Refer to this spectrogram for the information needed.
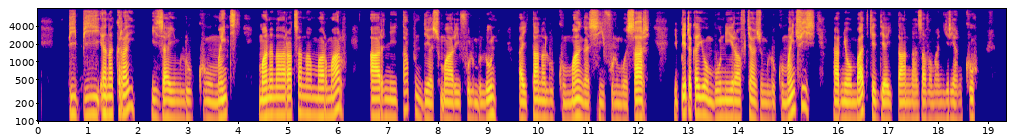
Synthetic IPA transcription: b̥ibianakiɾaj | izajmilukʰumajnt̪i̥ | mananəɾat͡sanəmaɾumaɾu̥ | aɾinit̪apunid̪eəsumaɾiv̥ulumbuluni̥ | ait̪anəlukumaŋɡəsiv̥ulumbuasaɾi̥mipeʈ͡ʂakaiwambuniɾafi̥kʲazumilukumajnt͡sizi̥ | aɾinawambad̪i̥kʲəd̪eait̪anəzavəmaniɾianikʰu

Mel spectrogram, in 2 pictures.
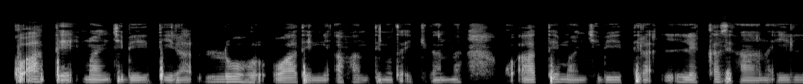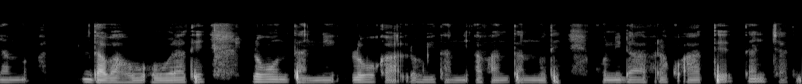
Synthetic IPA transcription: kɔ̰ʔa̰t̪ːɛmɐnt͡ʃɪbeːt̪ːiɾaloːɦɔ̰ɾwaːt̪ɛnːɪʔɐfɐnt̪ɪnʊt̪ɐ̰ɪ̰kːɪ̥t̪ɐnːɐkɔʔaːt̪ːɛmɐnt͡ʃɪbe̞ːt̪ːɪɾɐ̰lɛkːɐsɪʔaːnɐ̰ʔiːlːɐnːɔ | d̪ɐbɐɦoːhoːlɐt̪ɛlɔwɔnt̪ɐnːɪloːka̰ːllɔwit̪ɐnːɪʔɐfɐnt̪ɐnːɔt̪ɛ̥kʊnːɪd̪aːfɪ̰ɾʔɐkɔʔaːt̪ːɛ̰d̪̥ɐnt͡ʃːɐt̪ɛ̥

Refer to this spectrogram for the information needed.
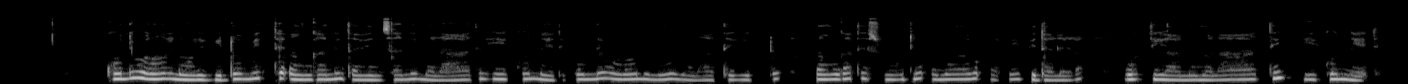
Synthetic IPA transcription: kʊnːɪwɔɾo̞ːnɪnoːɾɪɡɪd̪ːɔmɪt̪ːɛʔɐŋɡɐnːɪt̪ʼɐbɪnsɐnːɪmɐlahaːt̪ɪhiːkːɔnːeːt̪ɪ̥kʊnːɛwɔɾo̞ːnɪnuːmɐlaːt̪ːɛɡɪd̪̥ːɔ | ɐŋɡɐt̪ɛsuːd̪ɪʔɐmaːɾʊɐfiːfɪd̪ɐlɛɾɐ | ɡɔt̪ːɪjaːnʊmɐlahaːt̪ːɪhiːkːɔnːe̞ːt̪ɪ̥

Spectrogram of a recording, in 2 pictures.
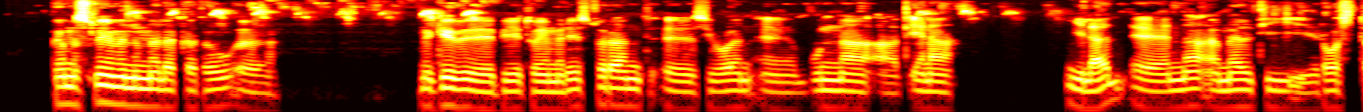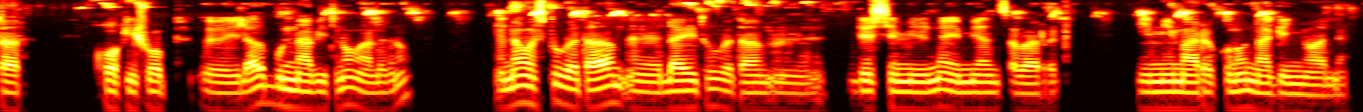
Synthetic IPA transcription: b̥əmɨslujɛmːɨnːɨmːələkːət̪ʰəw | mɨɡɨβbe̞t̪wɔjɪmɾe̞st̪ʰo̞ɾant̪siho̞nbunːat̪ʼe̞na | jɪlalɨnːaməlt̪ʰiɾo̞st̪ʰəɾ | kʰo̞fiʃo̞pː | jɪlalbunːaβe̞t̪nəwmalət̪nəw | ʔɨnːawʊst̪ʼubət̪ʼamlajt̪ʰubət̪ʼam | d̪esjɛmːilɨnːajɛmːijansʼəβarːɨkʼ | jɛmːimaɾɨkunoɨnːaɡəɲːɛwalːən

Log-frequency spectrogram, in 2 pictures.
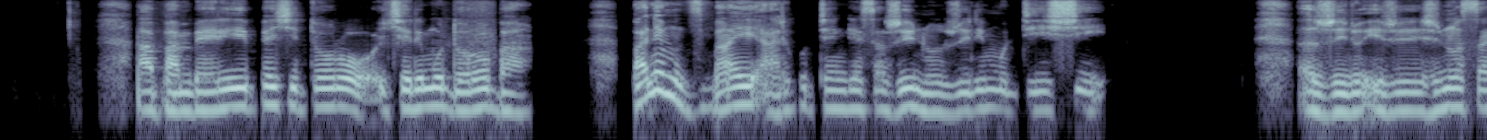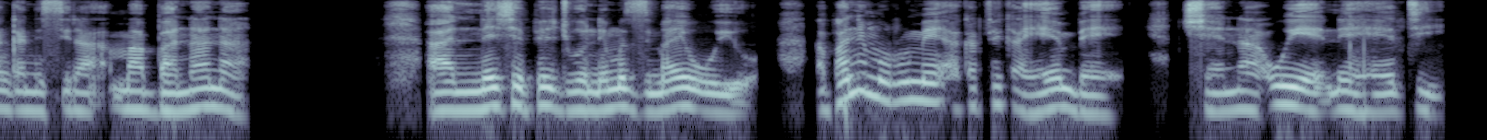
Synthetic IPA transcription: pambe̞ɾipe̞t͡ʃito̞ɾo̞t͡ʃiɾimudʱo̞ɾo̞ːbʱa | pane̞mud͡zimaiʔa̰ɾikute̞ŋɡe̞saʐin̤uʐirimudʱiːʃi | ʐin̤uʔiʐiʐino̞saŋɡanisiɾa̰mabʱanaːna | ɦane̞t͡ʃe̞pe̞d͡ʒɡo̞ne̞mud͡zimaiujṵɦapane̞murume̞akap͡fe̞kaɦe̞mbe̞ | t͡ʃe̞nauje̞ne̞ɦe̞ːti

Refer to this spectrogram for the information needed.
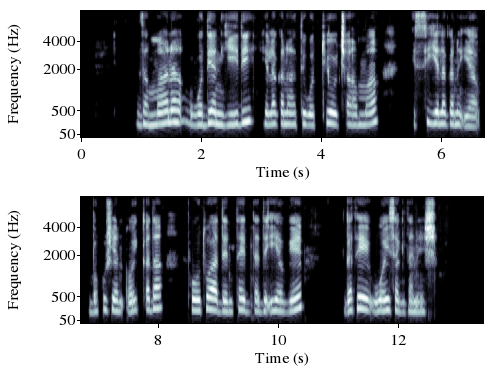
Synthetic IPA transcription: zɐmːaːnɐwɔd̪ɪjɐnjiːd̪ɪjɛlɐɡɐnaːt̪ɪwɔt̪ːɪjɔt͡ʃʼaːmːaː | ɪsːɪjɛlɐɡɐnɐʔɪjaː | bɐkʊʃɪjɐnɔjkʼːɐd̪ɐ | pʰo̞ːt̪ʊwaːd̪ɛnt̪ːɐjd̪ːɐd̪ɛʔɪjaɡe̞ː | ɡɐt̪e̞ːwɔjsɐɡɪd̪ɐne̞ːʃ

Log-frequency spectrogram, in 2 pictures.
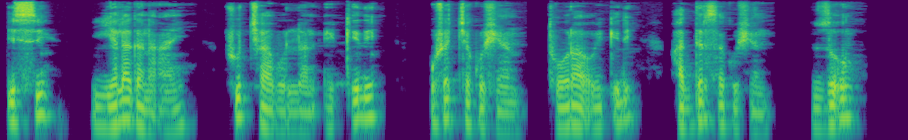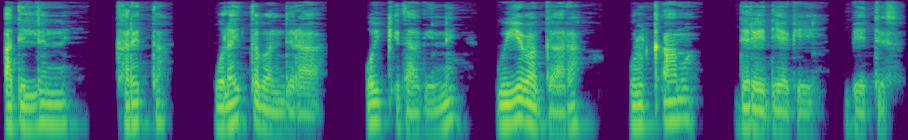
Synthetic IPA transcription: ʔɪsːɪ | jɛlɐɡɐnɐ̰ʔɐj | ʃʊt͡ʃːaːbɔlːɐnɛkʼːɪd̪ɪ | ʊʃɐt͡ʃːɐkʊʃɪjɐn | t̪ʰo̞ːɾaːʔɔjkʼːɪd̪ɪ | hɐd̪ːɛɾsɐkʊʃɪjɐn | zɔʔɔ | ɐd̪ɪlːɛnːɛ | kʰɐɾɛt̪ːɐ | wɔlɐjt̪ːɐbɐnd̪ɪɾʔaː | ɔjkʼːɪd̪aːɡeːnːɛ | ɡʊjːɛbɐɡːaːɾɐ | wɔlkʼːaːmɐ | d̪ɛɾe̞ːd̪ɪjaːɡe̞ː | be̞ːt̪ːeːs

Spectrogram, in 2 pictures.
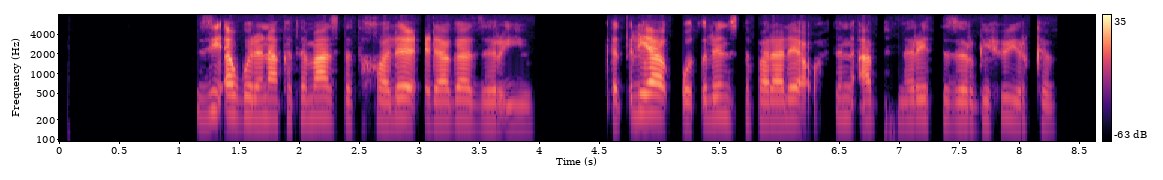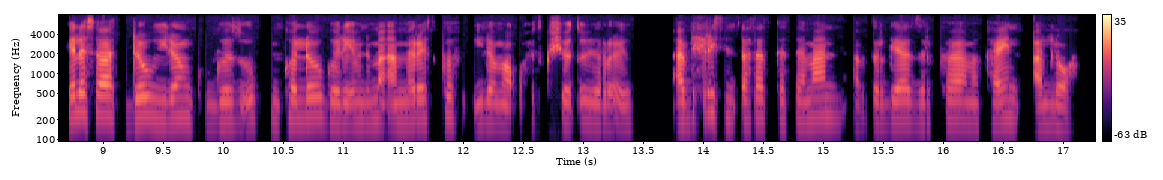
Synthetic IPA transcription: ʔɨziʔaβɡod̪ɐnakʰɐt̪ʰɐmazɨt̪ʰɐt̪ʰɐ̥xɐlɐʕɨd̪aɡazɐɾiʔɨjːu | kʼɐt̪ʼlijakʼot͡sʼlɨnzɨt̪ʰɐfɐlalɐjɛa̰χʼʊħu̥t̪ʰɨnaβmɐɾe̞t̪ːʰɐzɐɾɡɨħujɪɾɨkʰːɐβ | ɡ̥ɐlɐsɐβat̪̚d̪ɐwilo̞mkʰɨɡɐzʔukʰumkʰɐlːɐwuɡɐliʔomd̪ɨmːa̰ʔaβmɐɾe̞t̪kʰɨfilo̞ma̰χʼuħut̪kʰɨ̥ʃɐt̪ʼujɪɾɐ̰ʔju | ʔa̰βd̪ɨħɾisɨnt͡sʼat̪ʰat̪̚kʰɐt̪ʰɐmana̰βt̪ʼɨɾɡijazɨɾɨkʰːɐβamɐkʰajɪnʔa̰lːɐwa

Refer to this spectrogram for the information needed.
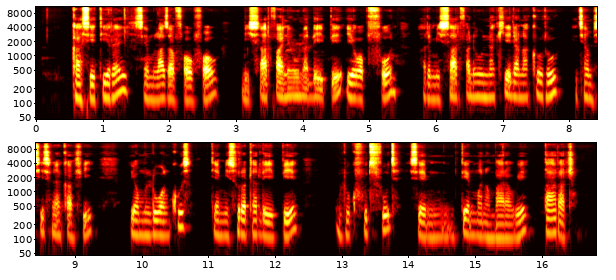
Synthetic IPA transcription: kazet̪iɾajz̥emilazəv̥awv̥aw | mi̥sa̰ɾi̥fa̰neunəlḛib̥eʔewapu̥v̥onə̥ | aɾimisi̥sa̰ɾifaneunəkʰelanakuɾu | et͡saminsisina̰kav̥i | ewaminluanikʰusə̥ | d̪̥eəmisuɾaʈ͡ʂəleib̥e | miluku̥fut͡si̥fut͡si̥z̥emit̪enumanambaɾəwet̪aɾaʈ͡ʂə̥

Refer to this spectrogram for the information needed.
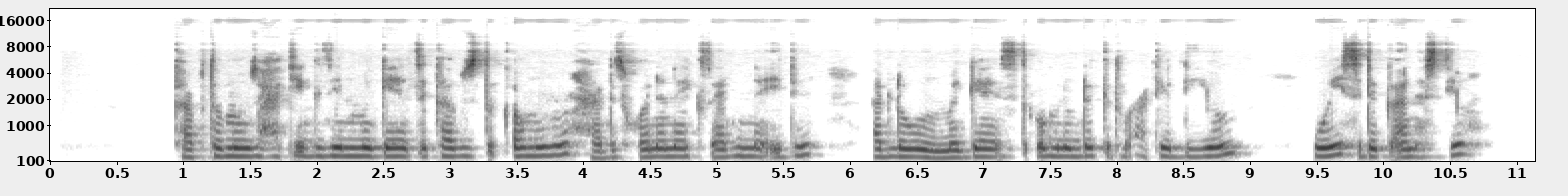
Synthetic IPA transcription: kʰaβt̪ʰo̞mːɐwzuħat̪ʰiɡize̞nɨmɐɡajɛt͡sʼikʰaβzɨt̪ʼɨkʼːɐmuuħad̪ɐzɨxo̞nɐnajkʰɨ̥sad̪ɨnːa̰ʔḭd̪ɨ | ʔad̪ːɐwumɐɡajɛt͡sʼzɨt̪ʼɨkʼːɐmɨlo̞md̪ɐkʼːɨt̪ʰɨbʕat̪ʰɛd̪ɨjːo̞m | wɔjsɨd̪ɐkʼːanɐst̪ʰijo

